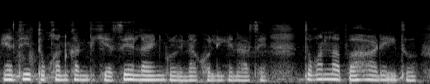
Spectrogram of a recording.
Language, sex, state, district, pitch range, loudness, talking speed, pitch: Nagamese, female, Nagaland, Dimapur, 190-220 Hz, -16 LUFS, 180 wpm, 210 Hz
